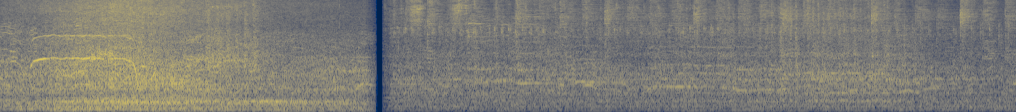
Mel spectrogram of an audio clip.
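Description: A roller coaster train passing close by: a loud rushing rumble that swells over the first second and fades, with a rider's high scream on top. An abrupt cut a little under four seconds in leaves steady, quieter amusement-park background noise.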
